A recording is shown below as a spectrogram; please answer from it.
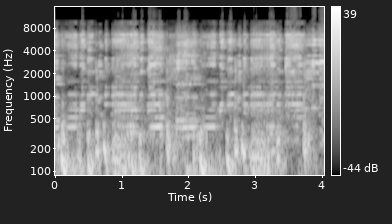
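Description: Harmonica played together with beatboxing into a handheld microphone and out through a portable amplifier speaker: held harmonica notes over a continuous beat of vocal percussion.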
